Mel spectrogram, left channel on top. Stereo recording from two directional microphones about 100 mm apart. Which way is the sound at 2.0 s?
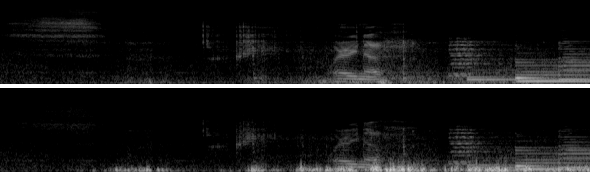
35° left (ahead or behind).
